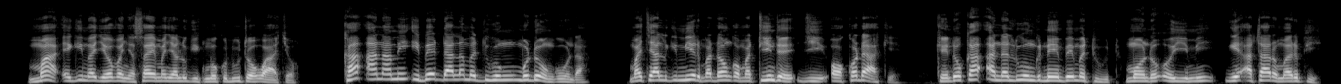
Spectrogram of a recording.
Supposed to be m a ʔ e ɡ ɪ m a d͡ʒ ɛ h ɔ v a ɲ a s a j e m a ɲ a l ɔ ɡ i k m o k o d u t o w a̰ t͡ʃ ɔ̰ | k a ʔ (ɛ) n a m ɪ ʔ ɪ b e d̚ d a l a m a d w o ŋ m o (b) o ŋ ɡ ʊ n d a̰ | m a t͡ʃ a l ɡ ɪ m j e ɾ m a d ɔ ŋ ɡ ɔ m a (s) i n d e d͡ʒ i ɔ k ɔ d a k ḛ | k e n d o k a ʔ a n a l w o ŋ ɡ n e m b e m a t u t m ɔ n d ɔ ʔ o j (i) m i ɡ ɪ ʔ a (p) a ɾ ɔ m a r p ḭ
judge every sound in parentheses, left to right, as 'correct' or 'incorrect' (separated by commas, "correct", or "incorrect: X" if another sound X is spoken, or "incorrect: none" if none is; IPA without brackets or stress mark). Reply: incorrect: a, incorrect: d, incorrect: t, correct, incorrect: t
